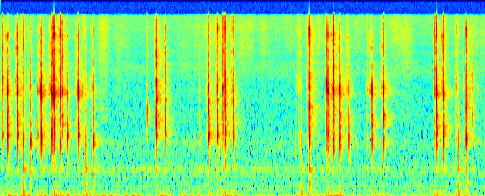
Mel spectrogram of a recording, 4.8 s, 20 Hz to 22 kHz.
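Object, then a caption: Aluminum mechanical keyboard with plastic keycaps. A black NovelKeys NK65 65% mechanical keyboard with an aluminum case, plastic keycaps and lubed NovelKeys Cream switches, resting on a deskmat, is typed on continuously with the fingertips of both hands. The result is quick bursts of sharp, bright, short clacks with almost no ring, separated by brief pauses.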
